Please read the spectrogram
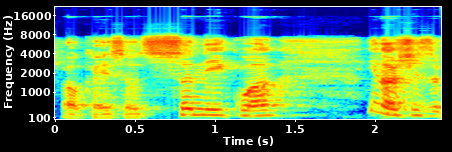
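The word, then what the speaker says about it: Sonequa: name wrong right yeah Sonique Wow Sonique Wow I knew I was saying it cuz I said it in the last video and I said Shaniqua and I kept thinking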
